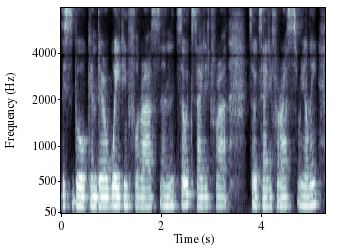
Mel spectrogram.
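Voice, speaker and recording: Speaking at a moderate pace, a woman with an Israeli accent has a very deep, low pitch. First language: Hebrew. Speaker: author. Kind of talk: interview. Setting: video call. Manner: halting.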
